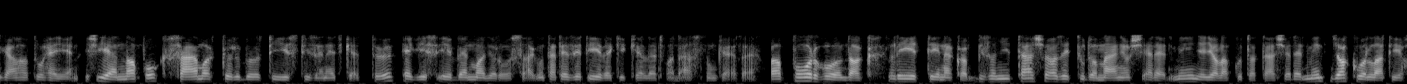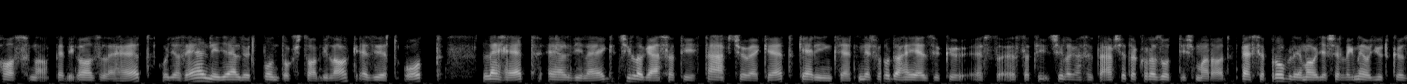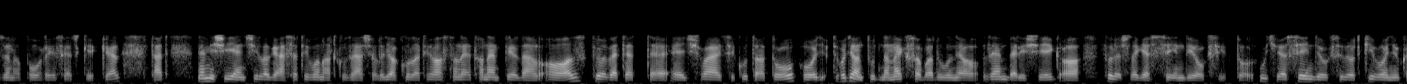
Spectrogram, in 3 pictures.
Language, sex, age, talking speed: Hungarian, male, 50-69, 135 wpm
